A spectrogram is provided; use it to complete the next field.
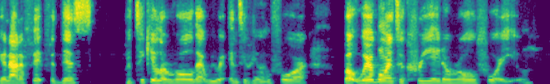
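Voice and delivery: ordinary delivery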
